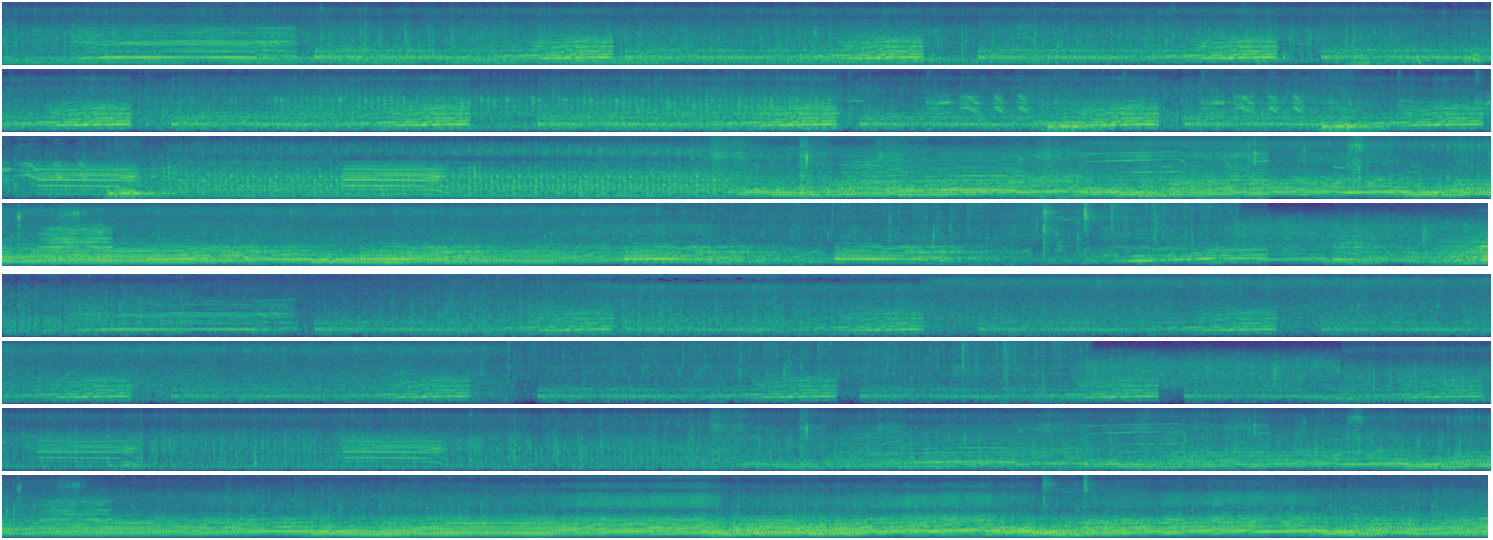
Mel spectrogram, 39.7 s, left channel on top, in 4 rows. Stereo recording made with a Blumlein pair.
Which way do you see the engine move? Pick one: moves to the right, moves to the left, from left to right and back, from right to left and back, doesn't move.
moves to the right.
